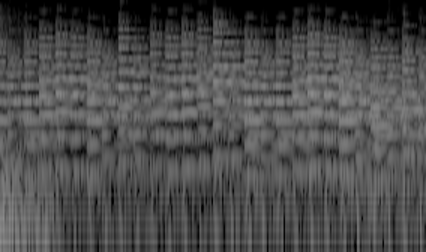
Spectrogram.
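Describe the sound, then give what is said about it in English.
Bells ring continuously in a dense, overlapping peal, with bright metallic tones struck in quick succession. The ringing stays full and steady throughout, with no voices. “I love these angelic bells that are caroling in the wind.”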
